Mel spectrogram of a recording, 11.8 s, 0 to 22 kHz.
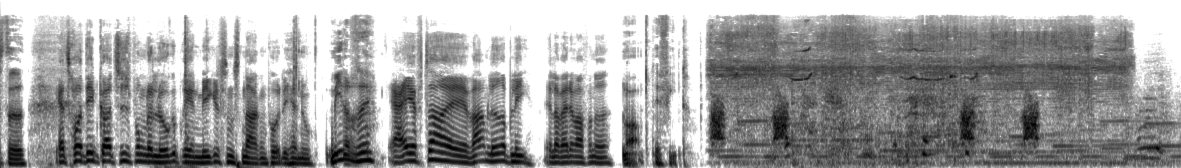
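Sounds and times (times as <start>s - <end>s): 
speech: 0.0s - 8.0s
electric clipper buzzing: 7.0s - 11.4s
dog barking: 7.1s - 8.0s, 9.6s - 10.4s.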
